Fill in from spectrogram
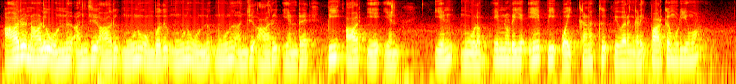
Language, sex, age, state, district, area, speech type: Tamil, male, 18-30, Tamil Nadu, Erode, rural, read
